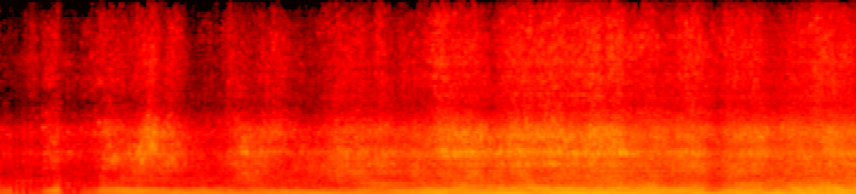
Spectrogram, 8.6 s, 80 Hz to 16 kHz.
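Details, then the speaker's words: Zircon 150cc single-cylinder go-kart after performance parts were installed, with valves that rattled badly before: it settles into an even idle, then revs up smoothly with no valve rattle or ticking; it sounds healthy. "I do notice I don't hear any valve rattle which is a good thing because the valves was pretty bad before they rattled like crazy"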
